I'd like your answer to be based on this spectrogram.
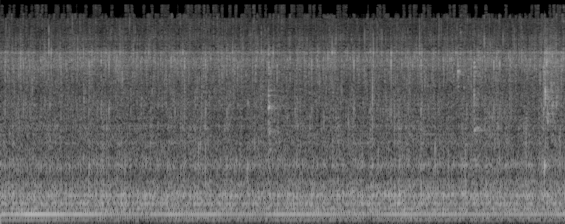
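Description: Pork chunks sizzle steadily in a hot pan after whiskey is poured in for carne de porco à alentejana, a dense, continuous frying hiss with small crackles and pops, with no voices.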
